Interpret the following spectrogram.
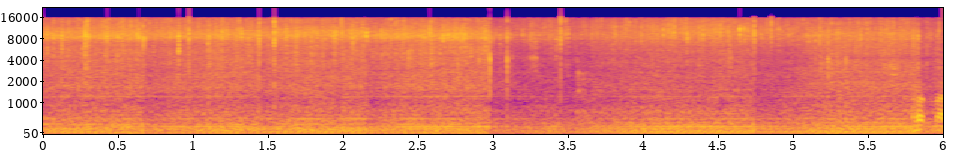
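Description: Cheese omelette frying in a non-stick pan: a steady sizzle with fine crackling, over a steady low hum.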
